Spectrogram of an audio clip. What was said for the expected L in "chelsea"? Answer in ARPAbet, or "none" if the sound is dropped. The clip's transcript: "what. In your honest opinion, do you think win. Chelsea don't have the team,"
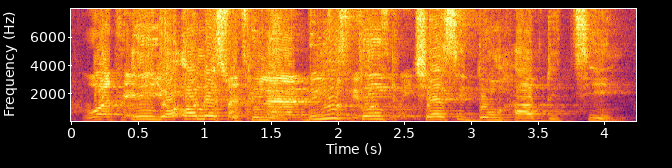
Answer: none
